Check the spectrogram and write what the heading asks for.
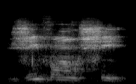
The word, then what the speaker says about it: Givenchy: Givenchy. I like that. I have heard it pronounced that way.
